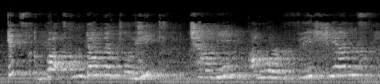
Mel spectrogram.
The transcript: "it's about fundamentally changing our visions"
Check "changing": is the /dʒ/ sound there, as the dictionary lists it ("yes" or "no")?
no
